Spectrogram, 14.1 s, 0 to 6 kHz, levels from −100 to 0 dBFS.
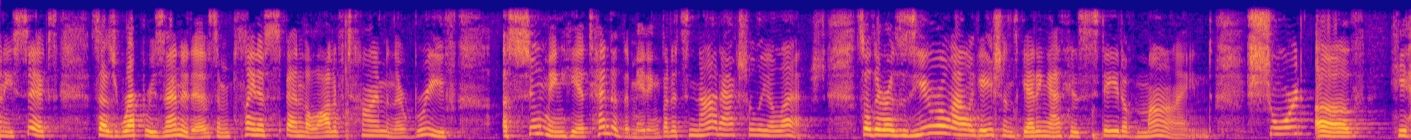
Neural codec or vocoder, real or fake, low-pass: codec, 16 kHz, 16 kbps, FreqCodec, larger model; fake; 5.4 kHz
